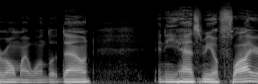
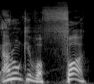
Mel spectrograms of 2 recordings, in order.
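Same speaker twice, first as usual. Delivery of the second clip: much higher, frantic retold outburst; 10 semitones higher than usual. Paramedic snapping at his partner who won't drive, frantic high outburst. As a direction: pitch it up in panic.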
